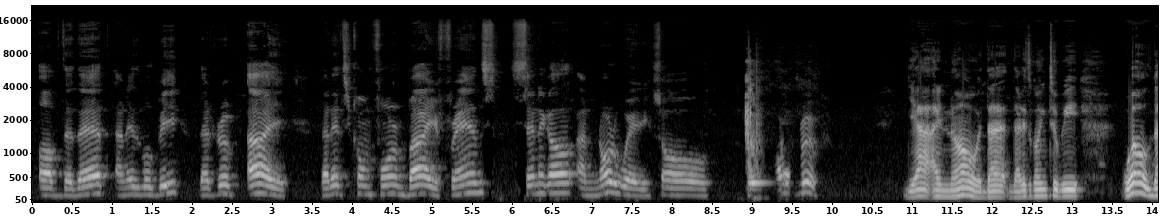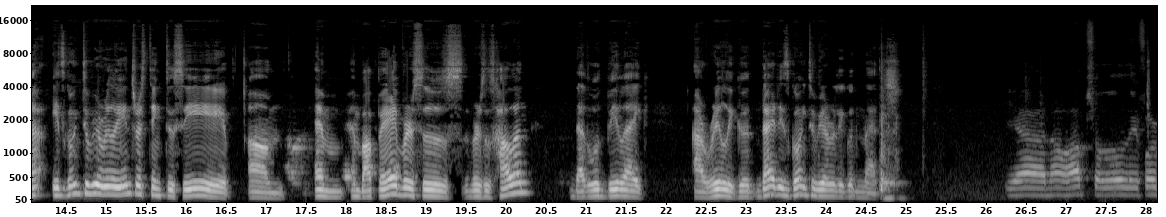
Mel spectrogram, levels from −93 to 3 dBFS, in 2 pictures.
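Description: At 9.17 to 9.37 s the speech sinks by roughly 35 dB for a fifth of a second, likely speech suppressed in double talk, with the canceller ducking the near talker. At 13.33 to 13.47 s the room sound dips about 6 dB, which is background gated by the echo canceller clamping the mic while the loudspeaker plays. Then at 17.23 to 17.58 s and 17.96 to 18.18 s a copy of the speech about 15 dB and then 10 dB below it trails by 285 ms, stronger the second time. That's an echo leak, likely from an echo canceller letting loudspeaker pickup slip back.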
